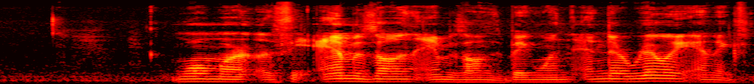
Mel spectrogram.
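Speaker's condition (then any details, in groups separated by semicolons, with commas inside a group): Spastic diplegia cerebral palsy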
